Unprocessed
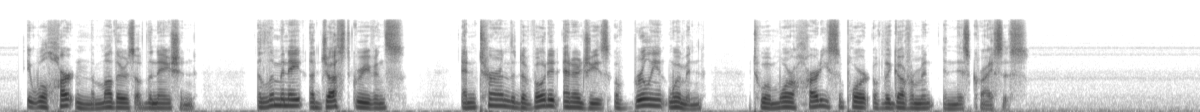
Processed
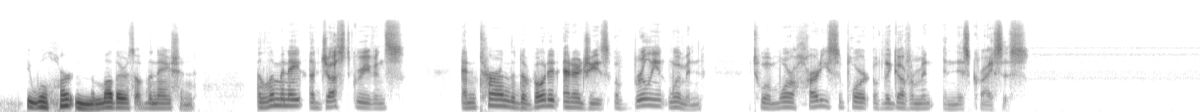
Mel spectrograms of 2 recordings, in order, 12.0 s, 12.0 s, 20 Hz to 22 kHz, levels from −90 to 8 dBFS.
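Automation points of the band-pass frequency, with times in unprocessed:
band-pass, Q 2.4
0.85 s 230 Hz
1.33 s 910 Hz
2.75 s 910 Hz
3.38 s 3100 Hz
3.94 s 3100 Hz
5.05 s 850 Hz
6.13 s 2800 Hz

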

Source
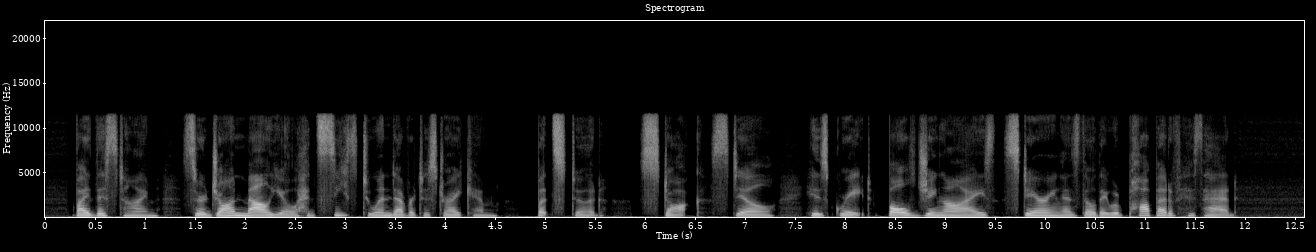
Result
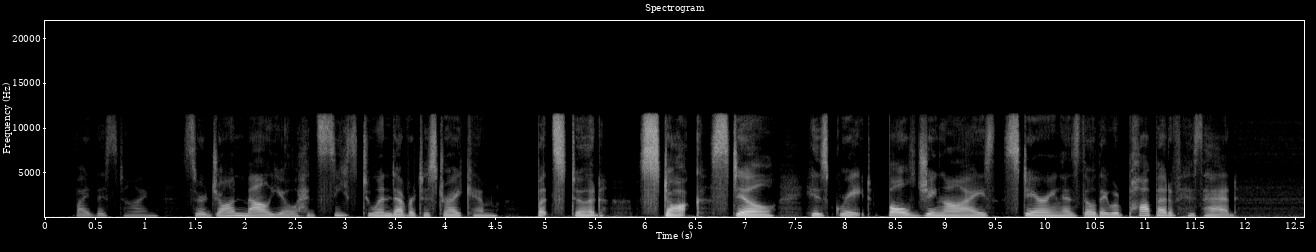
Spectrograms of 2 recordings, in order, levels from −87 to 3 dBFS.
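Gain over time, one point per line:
0.8 s -19.5 dB
1.9 s -7.5 dB
2.88 s -7.5 dB
3.53 s -0.5 dB
5.03 s -0.5 dB
5.46 s +7 dB
7.03 s +7 dB
7.68 s -1.5 dB

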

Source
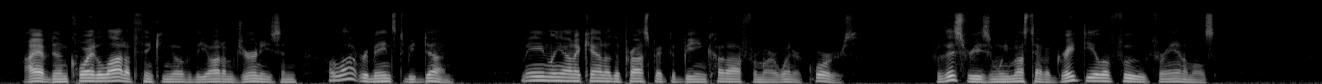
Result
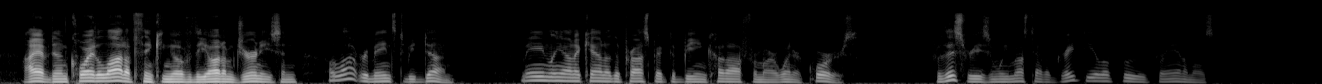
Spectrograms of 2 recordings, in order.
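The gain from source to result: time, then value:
1.01 s +5 dB
1.66 s +11 dB
2.16 s +11 dB
2.62 s +4.5 dB
3.36 s -2 dB
9.45 s -2 dB
10.49 s -15 dB

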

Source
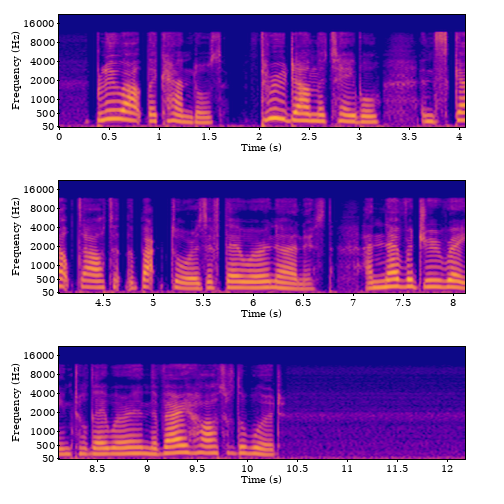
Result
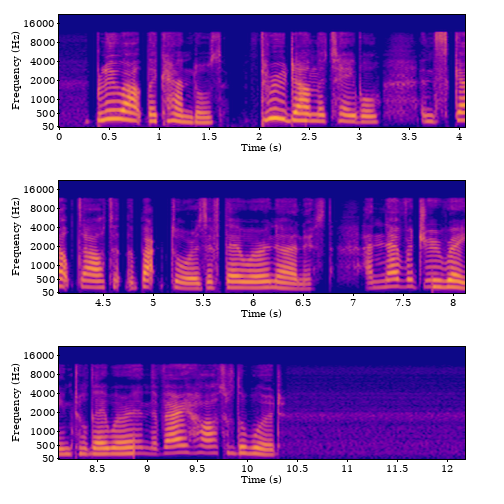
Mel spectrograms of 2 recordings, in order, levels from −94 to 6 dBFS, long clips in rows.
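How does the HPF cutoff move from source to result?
170 Hz
from 2.48 s 400 Hz
from 6.58 s 900 Hz
from 7.8 s 250 Hz
from 8.87 s 920 Hz
from 9.77 s 260 Hz

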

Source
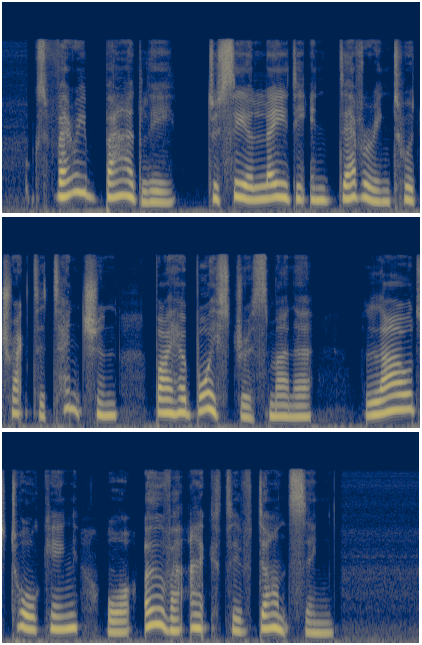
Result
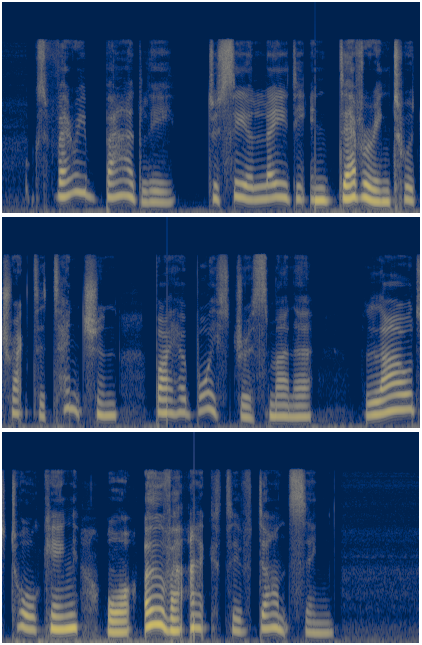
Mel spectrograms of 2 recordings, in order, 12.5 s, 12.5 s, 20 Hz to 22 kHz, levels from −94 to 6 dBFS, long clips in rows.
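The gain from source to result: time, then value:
-7.5 dB
from 3.13 s +2 dB
from 4 s -6 dB
from 5.83 s -13.5 dB
from 6.46 s -5 dB
from 8.72 s +3 dB
from 10.28 s -6 dB

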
